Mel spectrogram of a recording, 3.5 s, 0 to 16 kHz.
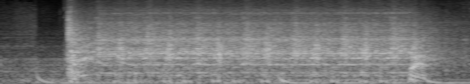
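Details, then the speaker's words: Harley-Davidson Road King with spark plugs removed, cranked on the starter in 5-second bursts, five times, to build oil pressure until the oil light goes out; steady fast starter whirr with no firing, normal. "so like I don't have to turn it off right no yeah just keep it on cuz it's not going to start there's no spark plug"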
